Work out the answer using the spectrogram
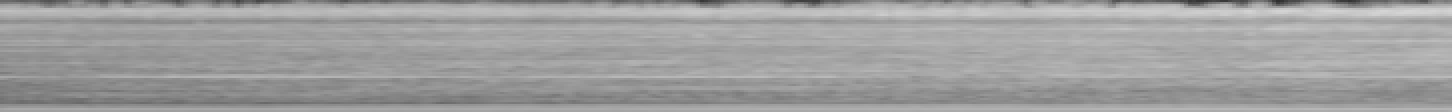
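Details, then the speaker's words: Home standby generator warming up with choke retracted, no load; steady even hum at constant speed, no surging, misses or knocks; normal no-load running. "So, right now, we're giving this machine an opportunity to warm up a little bit and be ready."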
